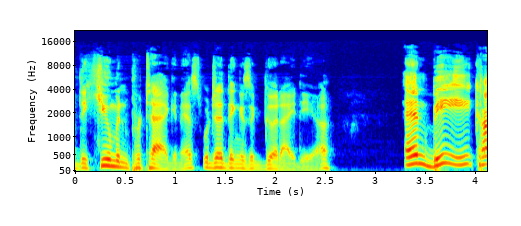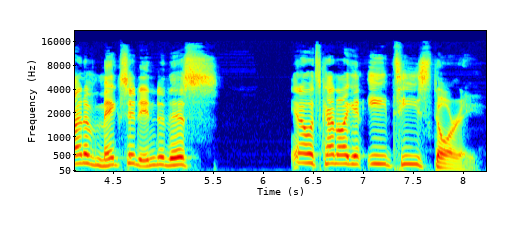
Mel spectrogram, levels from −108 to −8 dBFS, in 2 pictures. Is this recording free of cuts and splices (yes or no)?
yes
